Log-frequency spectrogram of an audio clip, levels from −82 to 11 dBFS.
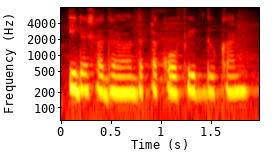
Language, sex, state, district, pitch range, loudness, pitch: Bengali, female, Tripura, West Tripura, 200-220 Hz, -16 LUFS, 205 Hz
